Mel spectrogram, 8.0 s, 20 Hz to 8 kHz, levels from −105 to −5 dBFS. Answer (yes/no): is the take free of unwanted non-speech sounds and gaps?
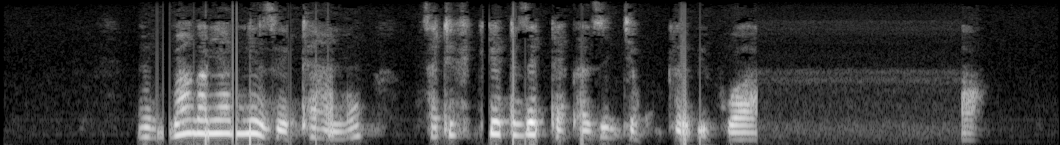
yes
